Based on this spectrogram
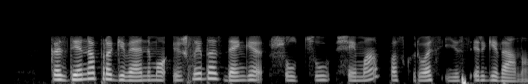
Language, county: Lithuanian, Marijampolė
